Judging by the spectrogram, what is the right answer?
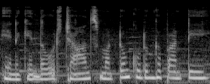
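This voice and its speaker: A woman's voice: high voice, fast, gravelly, darkish tone, faint music behind. A woman voicing a remorseful young college girl in a cartoon, who pleads and apologizes. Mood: pleading.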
